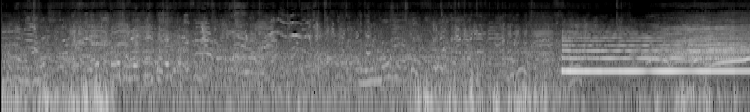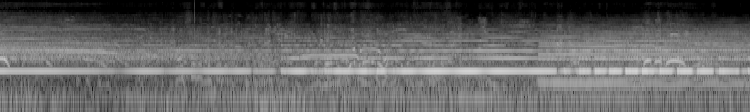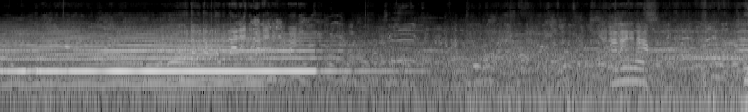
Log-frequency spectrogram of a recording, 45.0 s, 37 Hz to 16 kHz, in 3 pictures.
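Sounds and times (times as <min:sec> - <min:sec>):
lower ship's horn: 0:11.1 - 0:38.6
ship's horn long blast: 0:11.1 - 0:38.6.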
